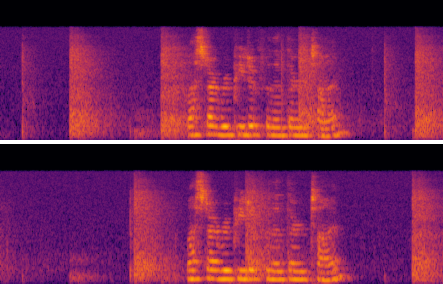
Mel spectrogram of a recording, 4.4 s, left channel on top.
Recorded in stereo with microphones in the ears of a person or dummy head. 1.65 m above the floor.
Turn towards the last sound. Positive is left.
turn(degrees=-25)  # may be behind; listen again after turning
